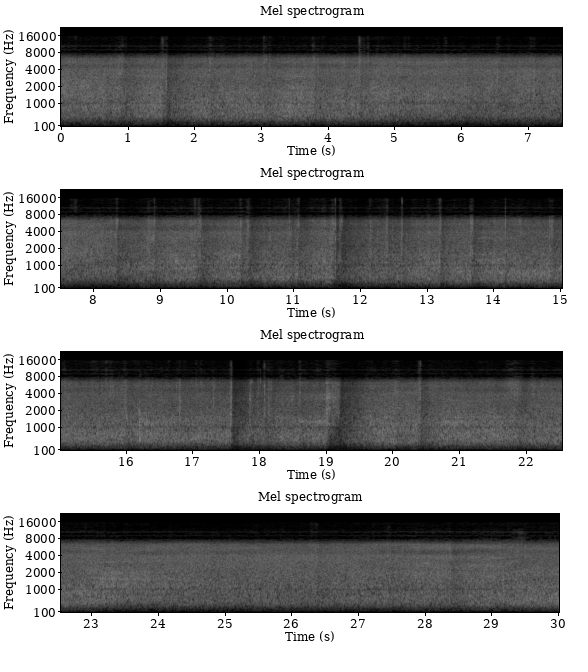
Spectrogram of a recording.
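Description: Steady rush of a large waterfall, Gullfoss, pouring close by, an even roar of falling water with a few soft knocks along the way.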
